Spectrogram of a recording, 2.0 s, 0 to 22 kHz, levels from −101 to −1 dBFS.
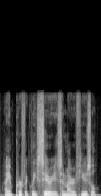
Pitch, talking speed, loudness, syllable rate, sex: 115 Hz, 205 wpm, -18 LUFS, 6.6 syllables/s, male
